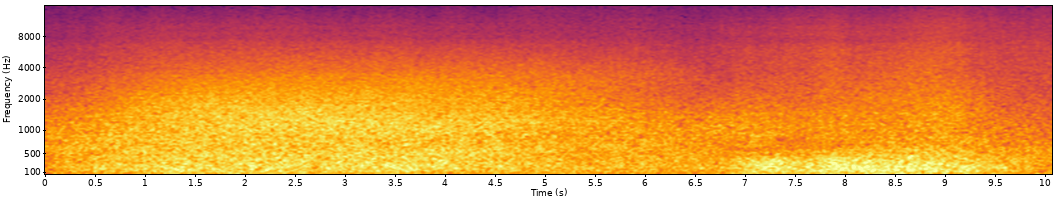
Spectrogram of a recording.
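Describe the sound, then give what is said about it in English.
Ocean waves roll in steadily with a broad, hissing wash that swells, eases slightly, then builds again in a slow surge. No voices, just continuous surf filling the space. “You watched it for minutes subconsciously matching your breathing with the rhythms of the water.”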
